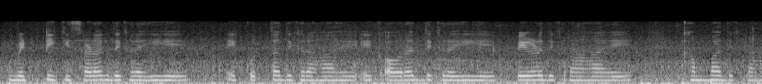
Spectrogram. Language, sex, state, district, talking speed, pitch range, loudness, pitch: Hindi, female, Bihar, Madhepura, 190 wpm, 190-200 Hz, -15 LUFS, 195 Hz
